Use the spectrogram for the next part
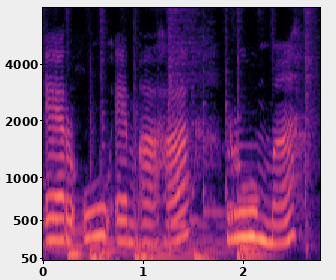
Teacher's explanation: bunyi ini tuh dihasilkan ketika ujung lidah bergetar melawan alveolus atau bagian belakang gigi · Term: Bunyi geletar atau Tril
